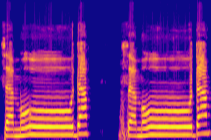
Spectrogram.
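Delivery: ला आऊं तुम drawn out slowly, syllable by syllable; slow Quran recitation. Shown as a demonstration. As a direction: recite each syllable slowly with long vowels. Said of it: "recitation demo of word".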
